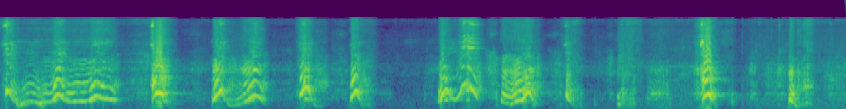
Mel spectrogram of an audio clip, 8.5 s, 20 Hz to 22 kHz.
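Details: Two pet dogs, a 4-year-old Dachshund and a 5-year-old blue Doberman, jokingly said to be attacking, give a rapid series of short, high, yelping barks with rising and falling pitch, bunched in bursts with brief pauses.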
